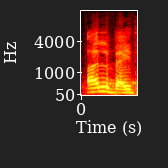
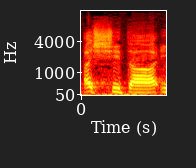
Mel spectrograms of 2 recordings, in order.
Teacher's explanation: شین شمسی حروف میں سے ہے، الف لام کا اس میں ادغام، لام کا ادغام ہوگا شین میں، تو اس کے اوپر شد لکھی جائے گی.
